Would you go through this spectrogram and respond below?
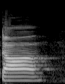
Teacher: फिर बोला ट मूर्धा में जिव्या स्पर्श हो रही है।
